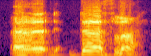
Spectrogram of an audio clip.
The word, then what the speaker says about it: Dioffler: How do you pronounce it? Dioffler. Dioffler.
